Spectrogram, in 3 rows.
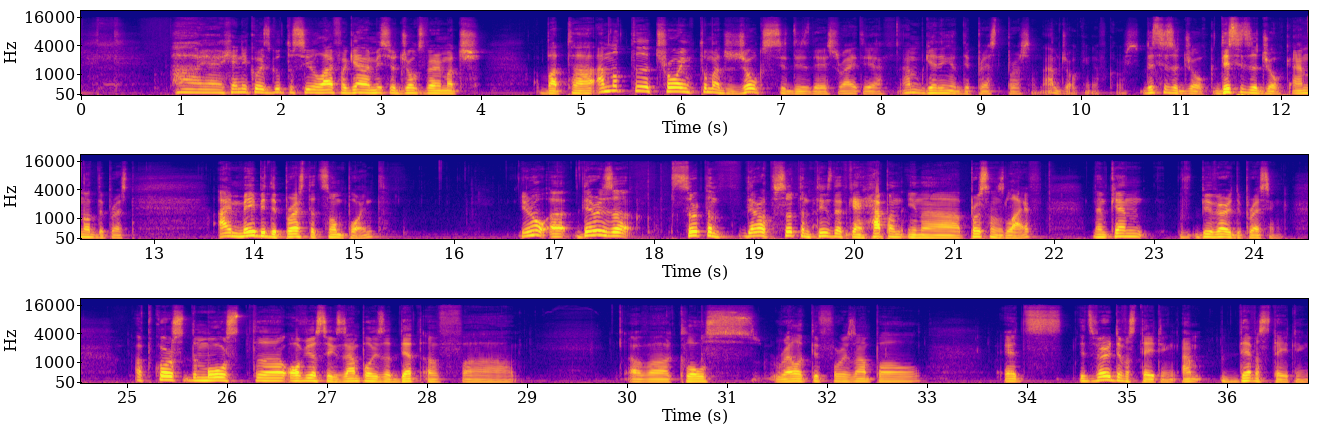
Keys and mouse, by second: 21.4 g, 25.0 alt+right click, 25.2-35.6 ctrl+alt+drag, 35.8-36.8 alt+drag.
